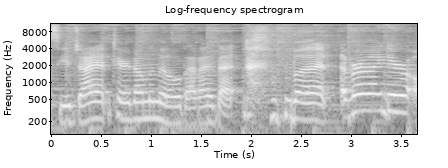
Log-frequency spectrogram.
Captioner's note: laughs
